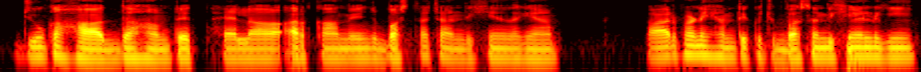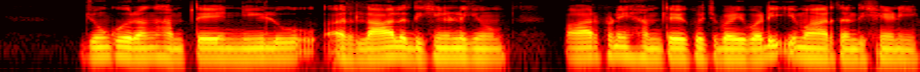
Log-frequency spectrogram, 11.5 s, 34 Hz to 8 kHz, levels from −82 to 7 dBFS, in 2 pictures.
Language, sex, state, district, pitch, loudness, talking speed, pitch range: Hindi, male, Uttarakhand, Uttarkashi, 105 Hz, -22 LUFS, 215 wpm, 105-110 Hz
